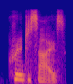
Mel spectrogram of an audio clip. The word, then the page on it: criticize: Indian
